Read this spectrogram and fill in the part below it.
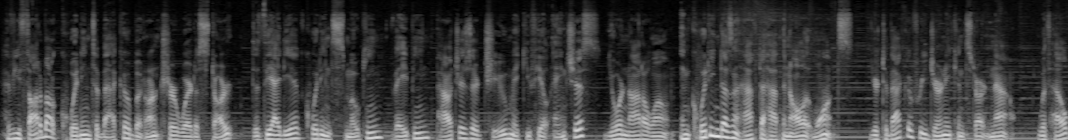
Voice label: Male 35 plus; Quitting Tobacco; IowaHHS

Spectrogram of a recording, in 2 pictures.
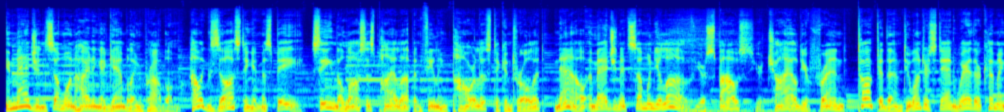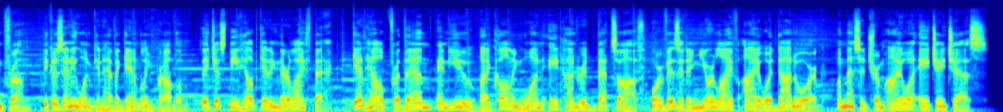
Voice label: rural male; Rural Male Spot; IA Dept of Health

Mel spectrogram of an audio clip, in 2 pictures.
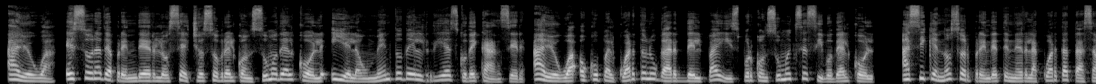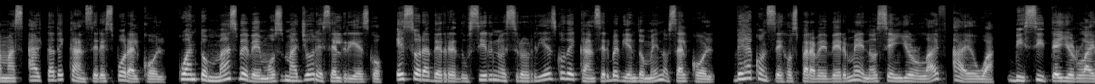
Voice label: Alc Misuse Cancer Female; Female VO Only; Spanish; Cancer & Alcohol - Straight Facts

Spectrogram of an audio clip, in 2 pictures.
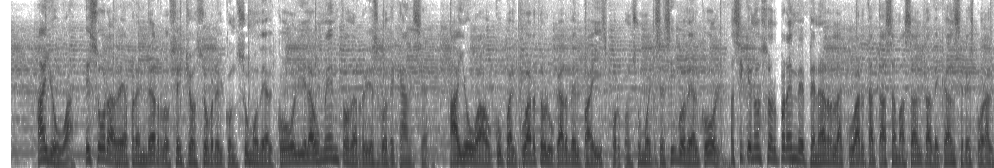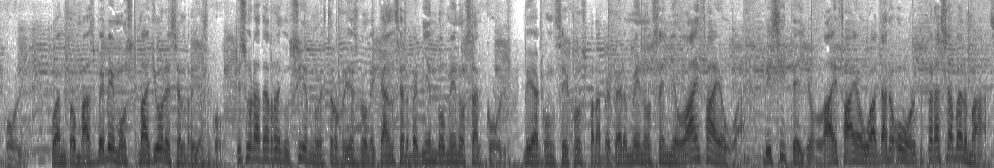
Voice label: Male Spa; Spanish; Cancer & Alcohol - Straight Facts

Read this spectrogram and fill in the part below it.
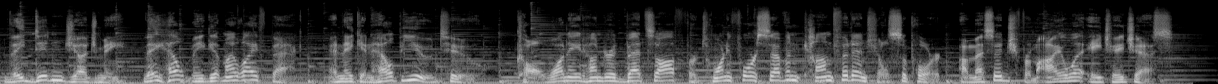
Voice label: Male Over 40; 30-sec

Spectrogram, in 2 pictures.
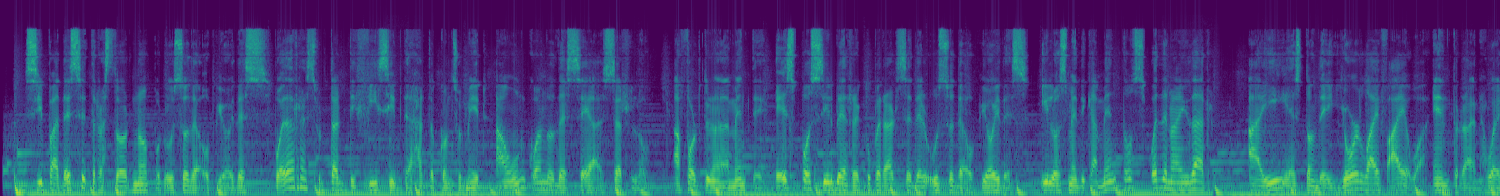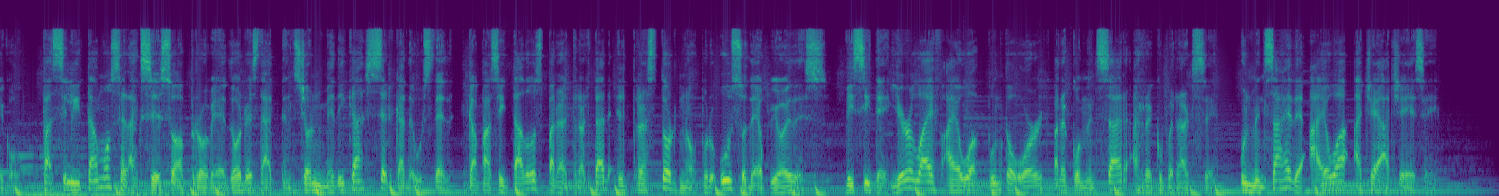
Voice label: Use Disorder male Spanish; MOUD

